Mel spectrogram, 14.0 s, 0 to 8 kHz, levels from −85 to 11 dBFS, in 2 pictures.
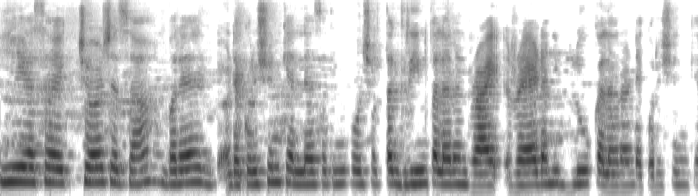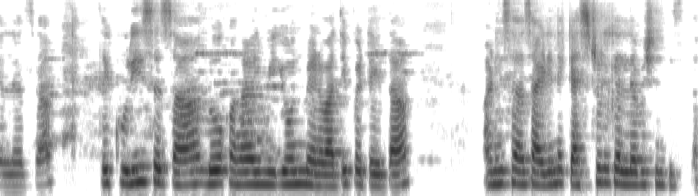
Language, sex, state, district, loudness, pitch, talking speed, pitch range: Konkani, female, Goa, North and South Goa, -17 LUFS, 200 Hz, 160 wpm, 185-210 Hz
